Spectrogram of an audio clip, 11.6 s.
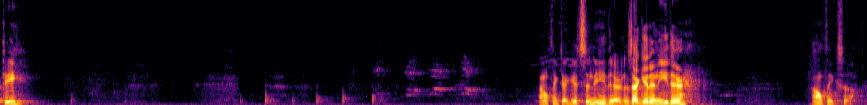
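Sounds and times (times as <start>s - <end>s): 
speech: 0.0s - 0.4s, 7.2s - 9.4s, 10.8s - 11.5s
low steady hum: 0.0s - 11.5s
writing on a board: 0.6s - 2.2s, 2.8s - 6.2s.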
